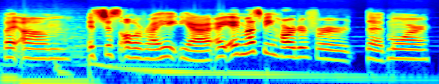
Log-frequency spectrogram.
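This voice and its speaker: A woman's voice: mid-range voice, a little slow, pushed and bright, dry recording, lo-fi sound. A woman live streamer talking casually to her chat in a rambling, conversational way. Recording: music playing behind the voice. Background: background music.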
